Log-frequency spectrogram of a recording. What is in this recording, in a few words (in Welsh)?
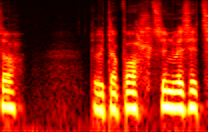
"bollt", Welsh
